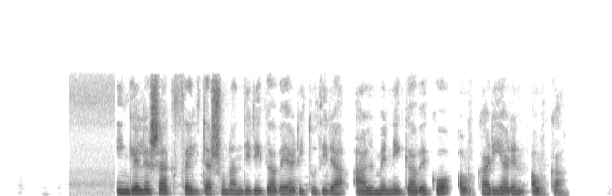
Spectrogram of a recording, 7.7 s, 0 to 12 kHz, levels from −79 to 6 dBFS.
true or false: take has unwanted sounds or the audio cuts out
false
